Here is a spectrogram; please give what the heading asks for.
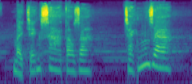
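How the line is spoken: Screaming. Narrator (Vietnamese): tôi hét lên

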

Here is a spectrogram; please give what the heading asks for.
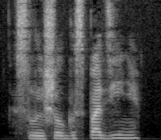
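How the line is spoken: Calm reply. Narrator (Russian): отвечал спокойно Иоанн Молодой

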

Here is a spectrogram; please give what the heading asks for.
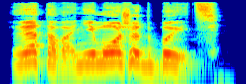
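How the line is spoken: Roaring dragon. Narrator (Russian): проревел рыжеволосый дракон

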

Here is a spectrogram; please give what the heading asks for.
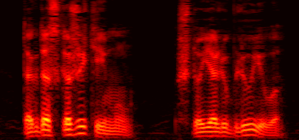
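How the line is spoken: Quiet. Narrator (Russian): тихо промолвила она

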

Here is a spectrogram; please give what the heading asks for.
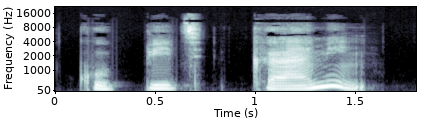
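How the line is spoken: Incredulous drawl. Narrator (Russian): недоверчиво протянул Сим

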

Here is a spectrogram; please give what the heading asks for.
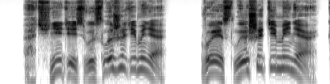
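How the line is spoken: Doctor shouting urgently. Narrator (Russian): кричал врач

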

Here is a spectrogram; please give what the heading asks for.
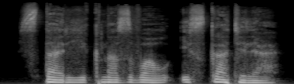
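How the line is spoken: Whisper. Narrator (Russian): прошептал он

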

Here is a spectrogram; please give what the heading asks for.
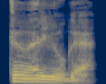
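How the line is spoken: Werewolf growling. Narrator (Russian): прорычал оборотень третьего уровня

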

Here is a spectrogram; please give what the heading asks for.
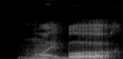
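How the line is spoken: Moaning. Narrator (Russian): простонал Адриан Дарт

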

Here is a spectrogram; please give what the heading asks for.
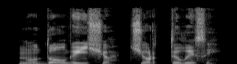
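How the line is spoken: Snorting hmph. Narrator (Russian): Геральт хмыкнул

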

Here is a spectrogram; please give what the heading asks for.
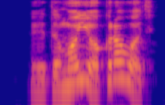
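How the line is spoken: Displeased grumble. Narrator (Russian): недовольно буркнул Элден

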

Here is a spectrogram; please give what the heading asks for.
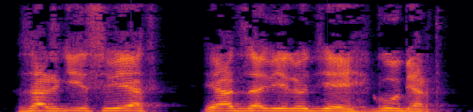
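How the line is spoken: Hoarse shout. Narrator (Russian): хрипло прокричал Егор

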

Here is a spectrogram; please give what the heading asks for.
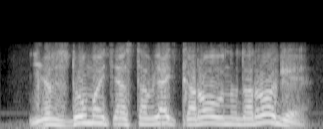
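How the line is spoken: Distant shout. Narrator (Russian): крикнул со двора уполномоченный

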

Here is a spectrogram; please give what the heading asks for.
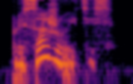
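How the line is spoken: Quiet command. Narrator (Russian): тихо велел

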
